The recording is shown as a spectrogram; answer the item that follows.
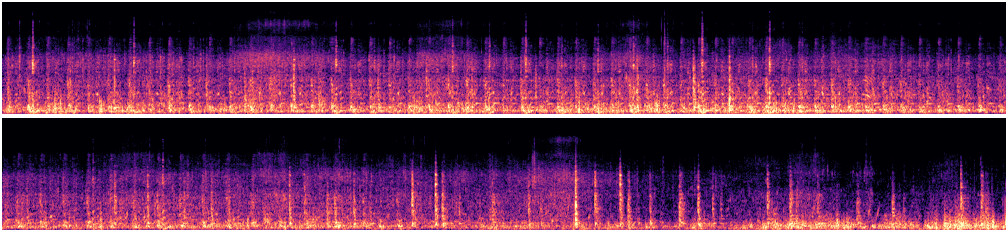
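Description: Small boat at sea: a steady low drone with water splashing against the hull and wind buffeting the microphone.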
